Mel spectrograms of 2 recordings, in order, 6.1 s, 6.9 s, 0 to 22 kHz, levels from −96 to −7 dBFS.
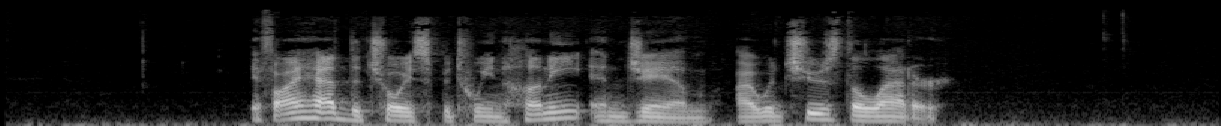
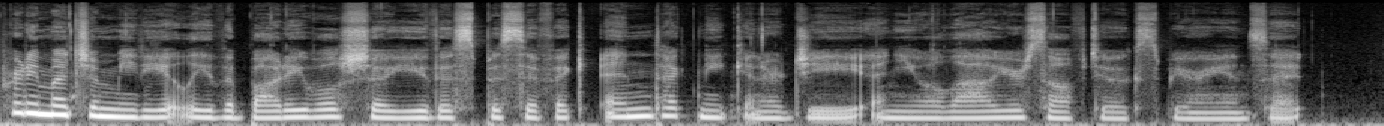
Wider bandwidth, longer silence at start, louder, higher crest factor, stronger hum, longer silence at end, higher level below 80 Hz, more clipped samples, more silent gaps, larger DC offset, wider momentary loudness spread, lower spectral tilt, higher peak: second, 16 kHz vs over 20 kHz; first, 0.4 s vs 0 s; second, -32 LUFS vs -18 LUFS; about the same, 22 dB vs 18 dB; neither; first, 1.4 s vs 0 s; second, -62 dBFS vs -46 dBFS; neither; neither; neither; second, 9 LU vs 13 LU; about the same, -4.5 dB/octave vs -5 dB/octave; second, -12 dBFS vs 0 dBFS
